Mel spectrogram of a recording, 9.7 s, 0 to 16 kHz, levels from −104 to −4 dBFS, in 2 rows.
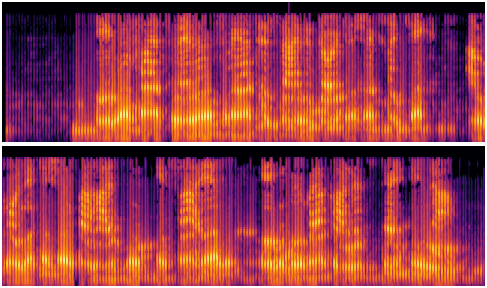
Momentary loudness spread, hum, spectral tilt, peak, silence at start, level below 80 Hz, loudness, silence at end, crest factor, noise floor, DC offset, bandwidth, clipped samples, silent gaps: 7 LU; none; -1 dB/octave; 0 dBFS; 0.95 s; -56 dBFS; -17 LUFS; 0.35 s; 18 dB; -59 dBFS; under 0.1%; 11.5 kHz; under 0.1%; none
